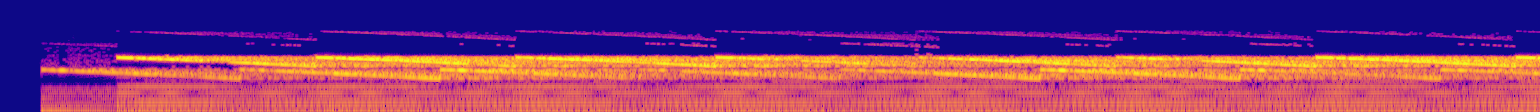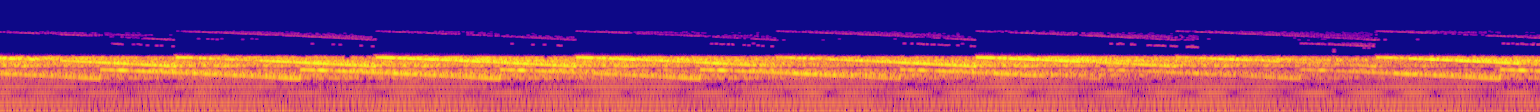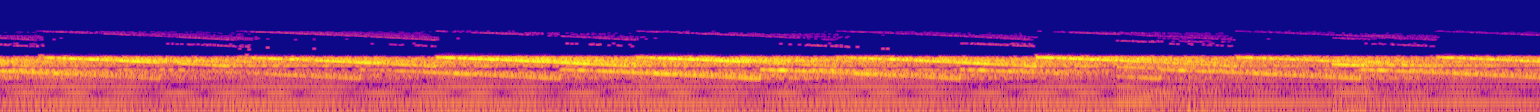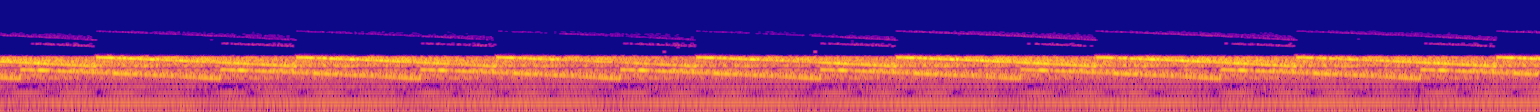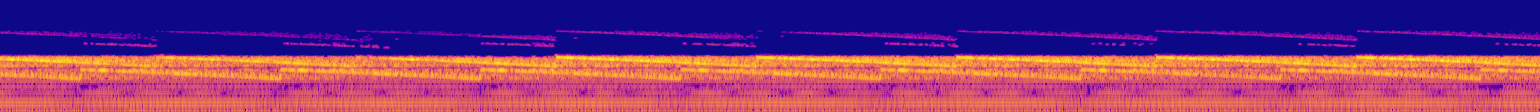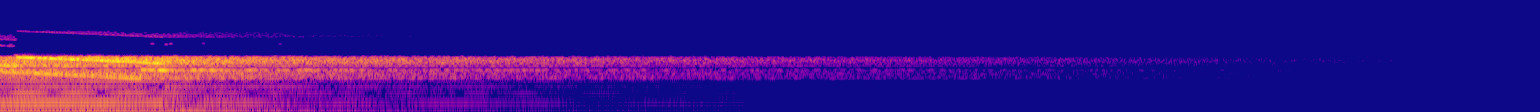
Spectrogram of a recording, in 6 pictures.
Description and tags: siren WTC
synthetic siren sound created in Cubase
air-raid, alarm, ambient, apocalypse, city, dark, disaster, drone, emergency, horn, hurricane, signal, siren, tornado, town, war, warning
